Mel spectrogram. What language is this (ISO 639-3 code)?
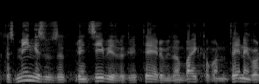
est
